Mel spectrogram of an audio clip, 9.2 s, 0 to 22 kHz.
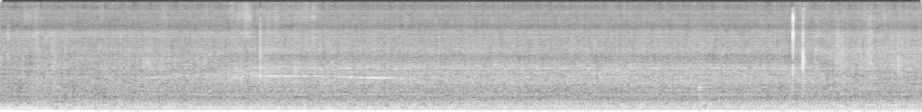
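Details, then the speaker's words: Car that had misfire code P0300 with cylinders 2 and 4 flagged, after the ignition coil was replaced: even, steady engine hum in gear and reverse, no stumble or shaking. Normal running. "siente muy bien. Ahí está. No tiembla absolutamente nada."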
